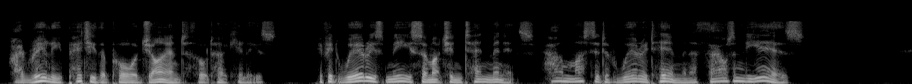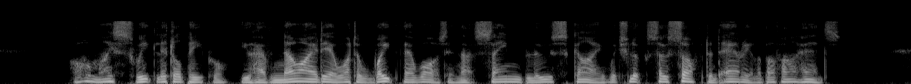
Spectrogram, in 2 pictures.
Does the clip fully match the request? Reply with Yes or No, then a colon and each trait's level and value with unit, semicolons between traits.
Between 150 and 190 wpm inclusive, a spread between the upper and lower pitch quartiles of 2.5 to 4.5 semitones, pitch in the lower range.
Yes: average, 180 wpm; average, 4.2 semitones; low, 110 Hz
